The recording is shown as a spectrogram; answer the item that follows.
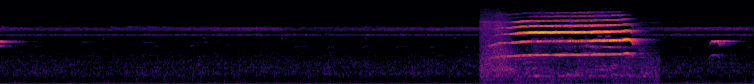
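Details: Lesser sooty owl of north-east Queensland rainforest gives a single shrill, drawn-out whistling screech about two seconds long, steady and slightly rising, then a brief faint note.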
